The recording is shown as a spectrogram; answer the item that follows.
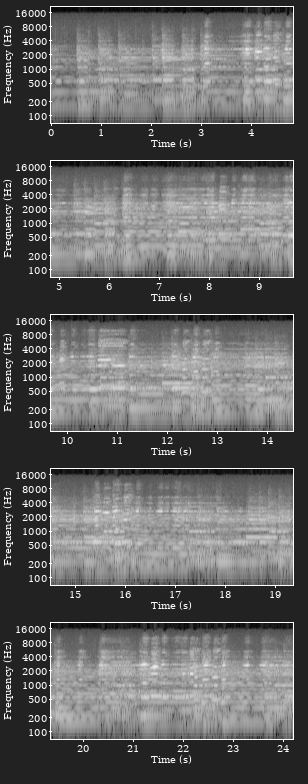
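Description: Instrumental song intro: acoustic guitar strumming in the key of A, with harmonica playing the melody over it.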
